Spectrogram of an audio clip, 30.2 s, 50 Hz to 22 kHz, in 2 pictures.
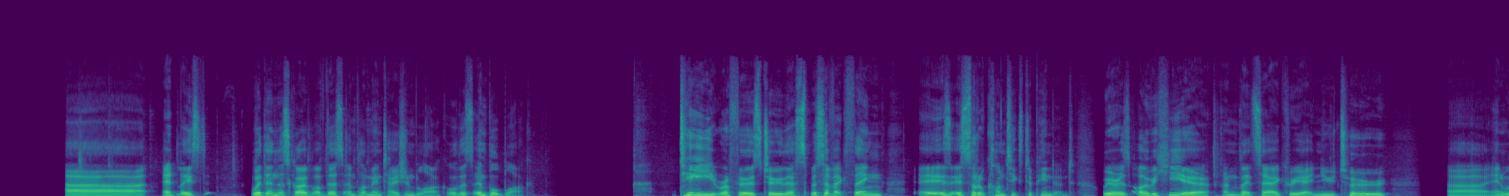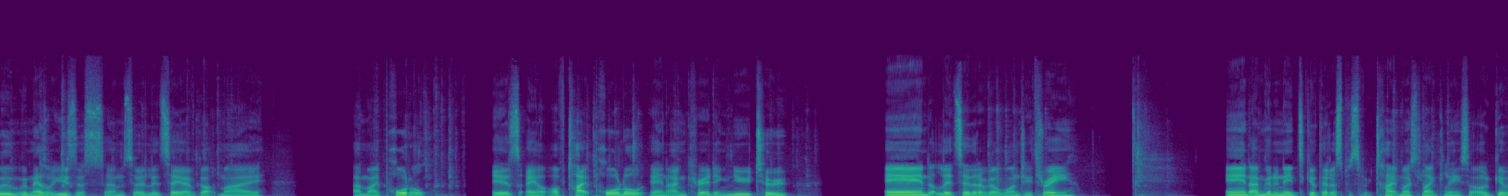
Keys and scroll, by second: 0.0-1.4 typing, 2.5 Right, 2.7 shift+Down, 2.9 shift+Down, 3.0 shift+Down, 3.5 shift+Left, 12.3 2, 12.6 Right, 13.2 ctrl+s, 15.0 Down, 15.2 Down, 15.4 End, 15.7 Return, 15.9 Tab, 16.2-23.6 typing, 24.8-27.5 typing, 29.0-29.8 typing.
